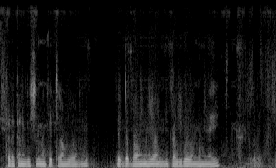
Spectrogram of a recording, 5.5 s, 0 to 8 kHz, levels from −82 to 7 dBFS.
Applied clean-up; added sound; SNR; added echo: neural separator model SepFormer DNS4.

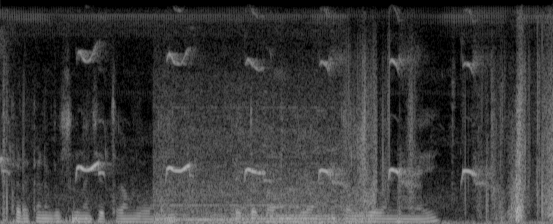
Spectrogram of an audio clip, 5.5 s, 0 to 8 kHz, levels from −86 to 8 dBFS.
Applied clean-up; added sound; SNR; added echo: none; Boat, Water vehicle + Bird; 1 dB; none.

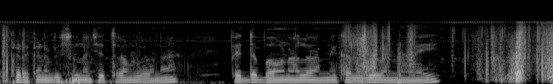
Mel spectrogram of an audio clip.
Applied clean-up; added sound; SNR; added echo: none; none; none; none.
